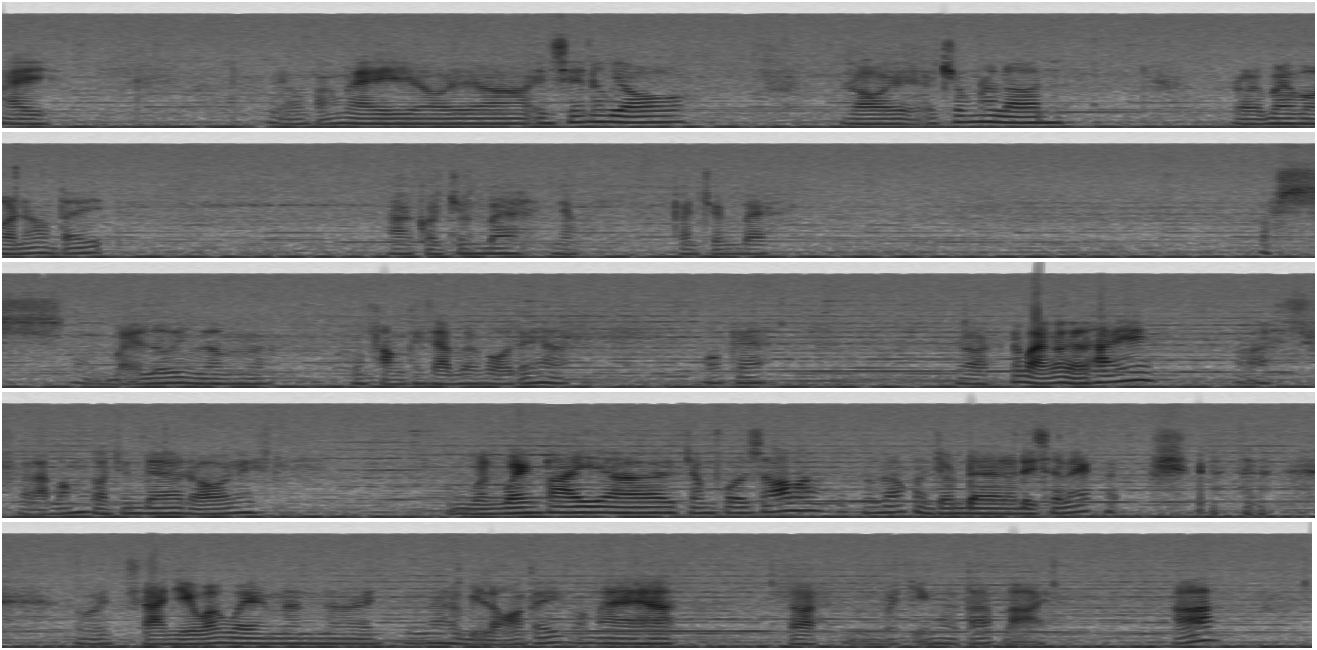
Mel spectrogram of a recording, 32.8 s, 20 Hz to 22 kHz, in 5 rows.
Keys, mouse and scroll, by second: 0.7 scroll up 1, 3.0 i, 4.0 click, 4.7 e, 5.6 click, 6.8 b, 8.9 right click, 9.3 ctrl+b, 16.4 click, 17.0 middle click, 18.5 ctrl+d, 18.8-19.4 scroll up 2, 20.5 shift+middle click, 28.7 a, 29.5 middle click, 30.9 Tab, 31.5 middle click.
